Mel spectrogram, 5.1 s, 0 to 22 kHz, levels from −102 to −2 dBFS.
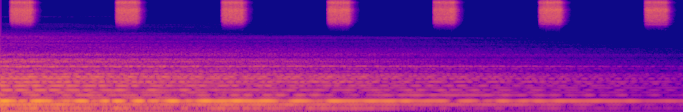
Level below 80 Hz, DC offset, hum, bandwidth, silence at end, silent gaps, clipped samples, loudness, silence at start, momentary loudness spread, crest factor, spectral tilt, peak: -62 dBFS; under 0.1%; none; over 20 kHz; 0 s; none; under 0.1%; -31 LUFS; 0 s; 13 LU; 18 dB; -5 dB/octave; -14 dBFS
